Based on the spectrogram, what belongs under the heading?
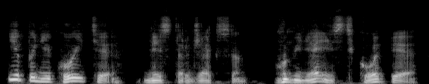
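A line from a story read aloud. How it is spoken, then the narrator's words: Calm. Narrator (Russian): спокойно сказала Хельга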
